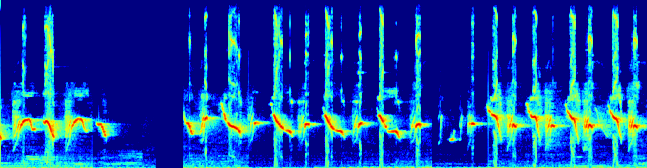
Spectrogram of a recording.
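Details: Konin bird song played as a lure and training recording: loud, high, sharp chirped notes in quick runs, each note sliding down then up, with one brief pause and a low hum beneath.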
